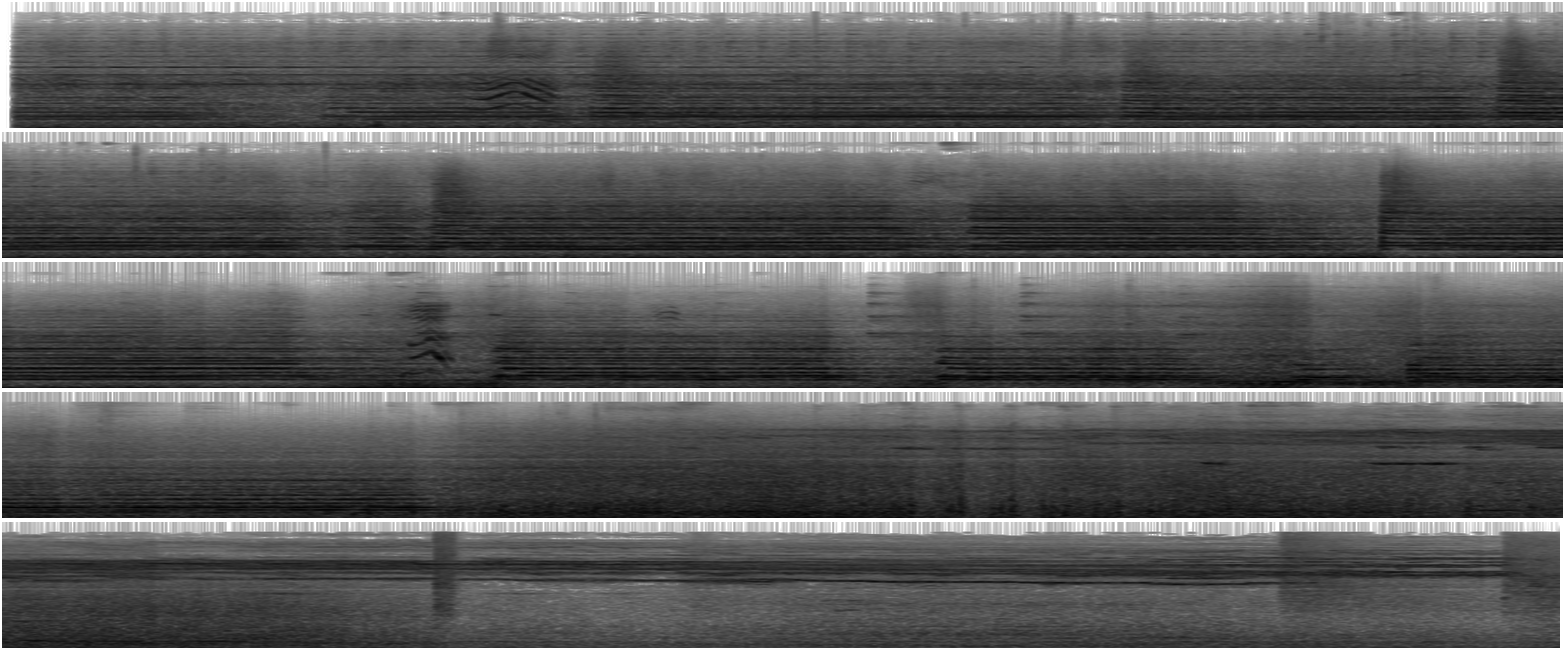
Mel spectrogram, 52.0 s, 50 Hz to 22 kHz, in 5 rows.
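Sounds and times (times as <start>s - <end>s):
locomotive air horn blasts: 0.1s - 1.3s, 2.2s - 3.3s, 3.9s - 23.2s, 24.1s - 34.2s
train rumbling and clattering past: 0.1s - 52.0s.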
